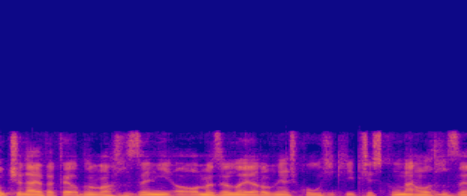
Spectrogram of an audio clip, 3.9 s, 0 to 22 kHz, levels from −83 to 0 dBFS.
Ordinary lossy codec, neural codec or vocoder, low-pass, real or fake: AAC, 64 kbps; codec, 16 kHz, 1 kbps, FunCodec, trained on Chinese and English, 50 frames a second; 7.2 kHz; fake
